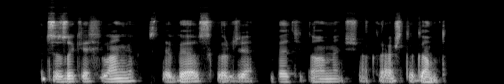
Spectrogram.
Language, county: Lithuanian, Kaunas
